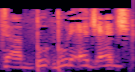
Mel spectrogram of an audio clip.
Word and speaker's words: Buttigieg: Pete, I call him Pete Butthead, the mayor of South Bend, but I guess you're supposed to pronounce his name, Pete Buttigieg.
